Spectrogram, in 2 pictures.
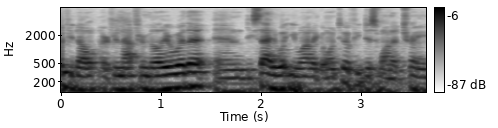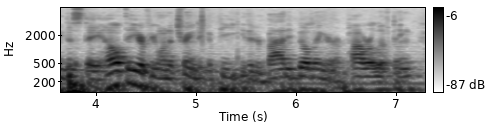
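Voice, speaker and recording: A very fast man with an American accent, big swings in loudness and audible room echo. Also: hardly any pauses. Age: 60s. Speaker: city mayor. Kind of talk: casual interview. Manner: hesitant, many fillers.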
